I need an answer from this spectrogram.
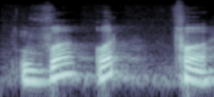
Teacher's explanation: ऊपर के दांतों और नीचे के ओठों से मिलने से होता है, ठीक है, उसे क्या कहा जाता है, दंतोष्ठ व्यंजन कहा जाता है।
